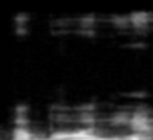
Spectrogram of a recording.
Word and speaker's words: الضالين: الضالين, je ne prononce pas al-lam parce que c'est une lam shamsiyya, c'est-à-dire il y a une shadda après al-lam.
